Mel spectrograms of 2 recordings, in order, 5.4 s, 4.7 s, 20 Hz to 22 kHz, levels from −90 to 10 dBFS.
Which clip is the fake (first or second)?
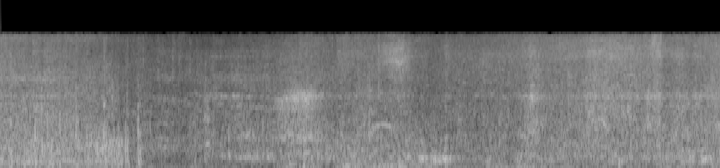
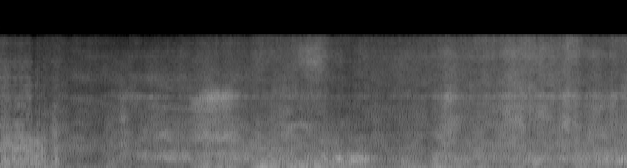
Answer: second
